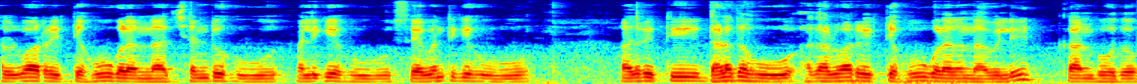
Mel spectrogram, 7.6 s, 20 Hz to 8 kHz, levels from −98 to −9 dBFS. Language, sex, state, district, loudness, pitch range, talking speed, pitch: Kannada, male, Karnataka, Bijapur, -16 LUFS, 110-130 Hz, 140 wpm, 120 Hz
